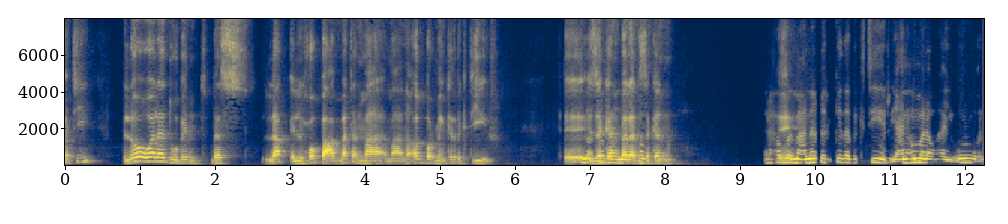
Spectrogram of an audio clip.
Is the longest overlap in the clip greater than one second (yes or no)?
yes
